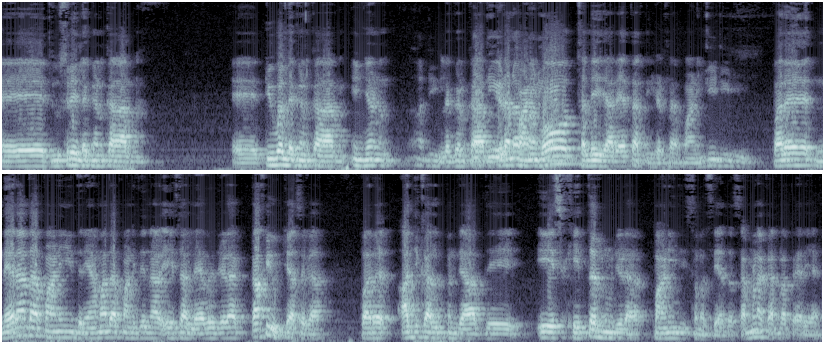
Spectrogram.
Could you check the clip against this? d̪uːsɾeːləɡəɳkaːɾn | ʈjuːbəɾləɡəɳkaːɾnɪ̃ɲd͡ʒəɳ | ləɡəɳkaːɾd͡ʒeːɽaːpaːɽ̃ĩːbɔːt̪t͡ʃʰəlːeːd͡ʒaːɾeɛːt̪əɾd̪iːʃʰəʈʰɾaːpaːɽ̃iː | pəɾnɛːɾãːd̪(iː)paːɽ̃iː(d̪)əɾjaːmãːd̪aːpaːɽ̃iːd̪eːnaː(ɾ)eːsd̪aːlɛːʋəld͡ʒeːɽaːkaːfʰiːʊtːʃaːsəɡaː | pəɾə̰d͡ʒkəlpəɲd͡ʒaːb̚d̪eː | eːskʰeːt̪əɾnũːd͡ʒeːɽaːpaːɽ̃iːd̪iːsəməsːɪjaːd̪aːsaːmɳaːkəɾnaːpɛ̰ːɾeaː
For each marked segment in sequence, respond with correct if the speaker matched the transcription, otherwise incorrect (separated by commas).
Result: incorrect, correct, incorrect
